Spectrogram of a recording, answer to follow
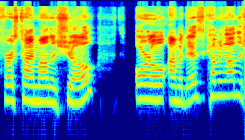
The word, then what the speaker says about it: Orlo: All right, before we start, am I saying your first name correctly, Orlo? Yeah, Orlo.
